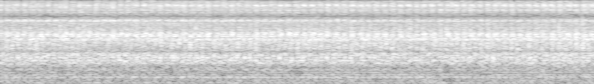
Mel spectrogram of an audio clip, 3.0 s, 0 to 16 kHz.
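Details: 1988-97 Nissan D21 Hardbody idles evenly after AC pulley replacement, no belt squeal or chirp; previously had a nasty belt/pulley squeal whenever started.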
